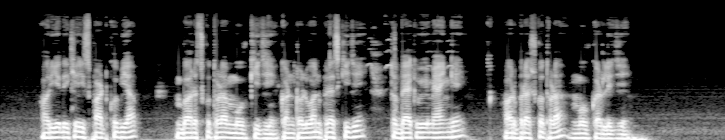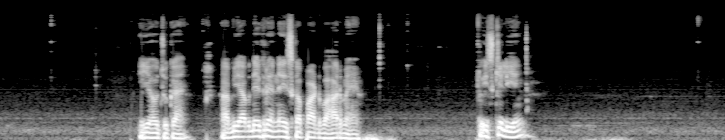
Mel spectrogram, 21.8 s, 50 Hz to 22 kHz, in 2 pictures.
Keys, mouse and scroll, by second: 0.1-0.9 scroll up 5, 1.1-4.0 drag, 4.6 ctrl+KP_1, 5.2 shift+middle click, 5.9-9.0 drag, 13.1 KP_1, 13.8 shift+middle click, 14.2-14.6 scroll down 3, 14.6-16.4 shift+middle drag, 16.4-16.8 scroll up 3, 16.8-18.8 shift+middle drag, 18.8-21.7 drag.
